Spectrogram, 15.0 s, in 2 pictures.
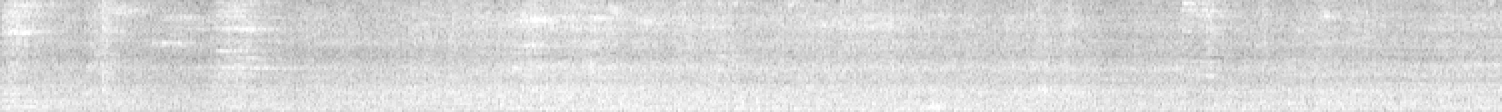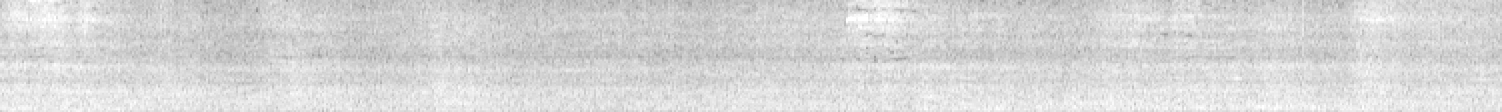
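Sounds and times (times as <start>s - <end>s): high wheel squeal: 0.0s - 1.5s, 7.4s - 8.2s
freight train wheels rumbling: 0.0s - 15.0s.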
